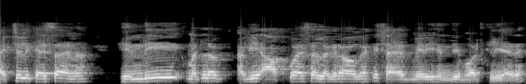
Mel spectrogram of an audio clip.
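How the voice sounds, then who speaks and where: A man of medium pitch speaks with a Marathi accent. His intonation is fairly even, with hardly any pauses. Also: moderate pace, very even loudness. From Maharashtra, India. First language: Marathi (speaking Hindi). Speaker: podcast host. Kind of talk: casual interview chat.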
